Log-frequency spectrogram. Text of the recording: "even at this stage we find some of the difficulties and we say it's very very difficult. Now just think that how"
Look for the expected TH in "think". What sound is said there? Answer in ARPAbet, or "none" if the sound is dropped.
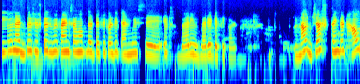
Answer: T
